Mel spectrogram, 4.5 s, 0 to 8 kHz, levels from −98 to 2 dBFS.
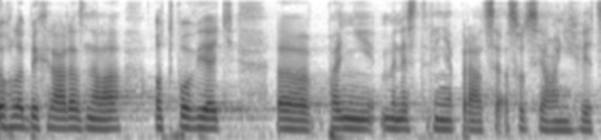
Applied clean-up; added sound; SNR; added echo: none; none; none; none.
